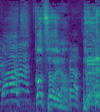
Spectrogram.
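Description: A man talking, then near the end an acoustic guitar strummed while he laughs.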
